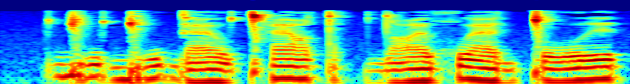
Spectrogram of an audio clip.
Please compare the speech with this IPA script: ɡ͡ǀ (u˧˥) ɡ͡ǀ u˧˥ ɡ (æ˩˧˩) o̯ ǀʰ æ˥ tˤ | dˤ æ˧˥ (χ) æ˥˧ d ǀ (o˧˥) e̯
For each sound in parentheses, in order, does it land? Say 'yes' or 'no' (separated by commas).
no, yes, no, yes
